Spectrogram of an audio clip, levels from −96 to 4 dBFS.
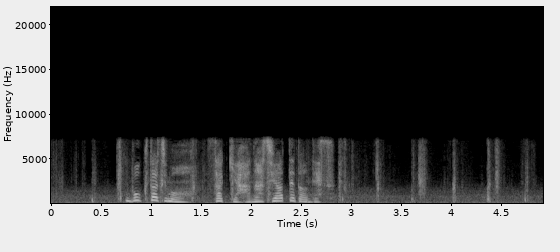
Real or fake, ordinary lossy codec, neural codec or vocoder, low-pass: real; none; none; 7.2 kHz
